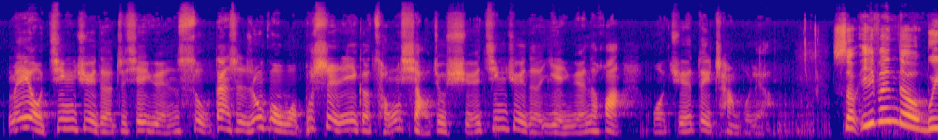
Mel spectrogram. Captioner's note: speaking Mandarin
